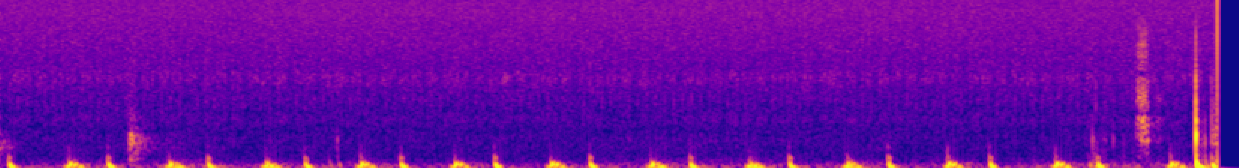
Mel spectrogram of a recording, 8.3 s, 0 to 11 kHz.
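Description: Steady, paired low thumps of an adult heartbeat at about 90 beats a minute.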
